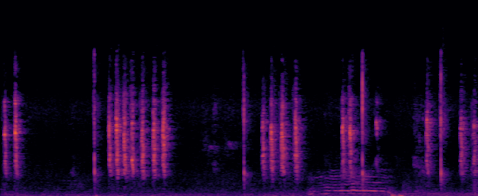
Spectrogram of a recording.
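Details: Eurasian tree sparrows fighting give short, sharp volleys of high chirps, while a drawn-out meow-like cry sounds near the end.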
